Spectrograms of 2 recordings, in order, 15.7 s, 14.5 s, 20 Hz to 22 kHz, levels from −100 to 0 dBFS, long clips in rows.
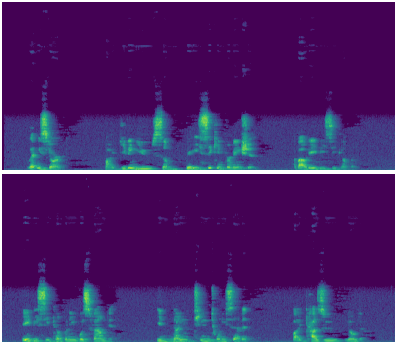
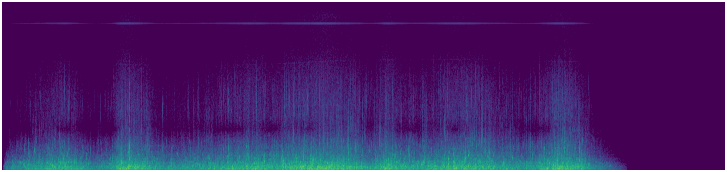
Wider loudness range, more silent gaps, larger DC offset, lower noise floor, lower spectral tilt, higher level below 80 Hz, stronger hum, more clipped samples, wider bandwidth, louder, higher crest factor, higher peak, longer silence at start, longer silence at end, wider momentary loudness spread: about the same, 7 LU vs 5 LU; neither; second, under 0.1% vs 0.1%; first, -69 dBFS vs -64 dBFS; second, -2 dB/octave vs -8 dB/octave; about the same, -72 dBFS vs -72 dBFS; neither; neither; second, 8.2 kHz vs 12 kHz; first, -26 LUFS vs -36 LUFS; about the same, 24 dB vs 20 dB; first, -6 dBFS vs -16 dBFS; first, 0.5 s vs 0 s; second, 0.7 s vs 2 s; first, 17 LU vs 13 LU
